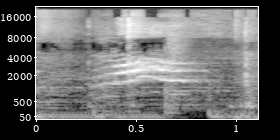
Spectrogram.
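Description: A pet cat gives one short, rising and falling meow, fairly close and distinct above a low background rumble.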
